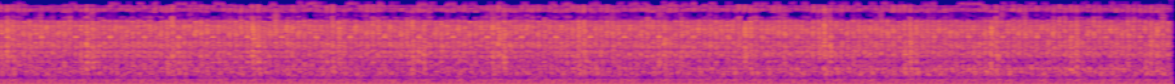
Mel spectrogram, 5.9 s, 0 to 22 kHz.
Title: BMW N57 Timing Chain Noise? #bmw #n57 #timingchain #automobile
